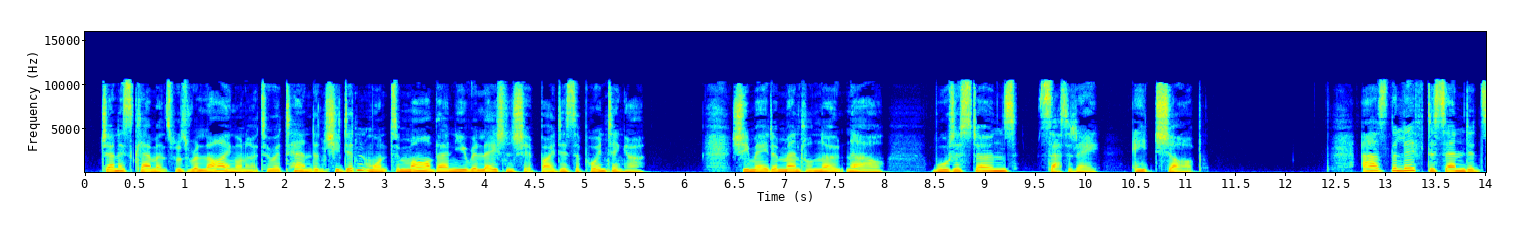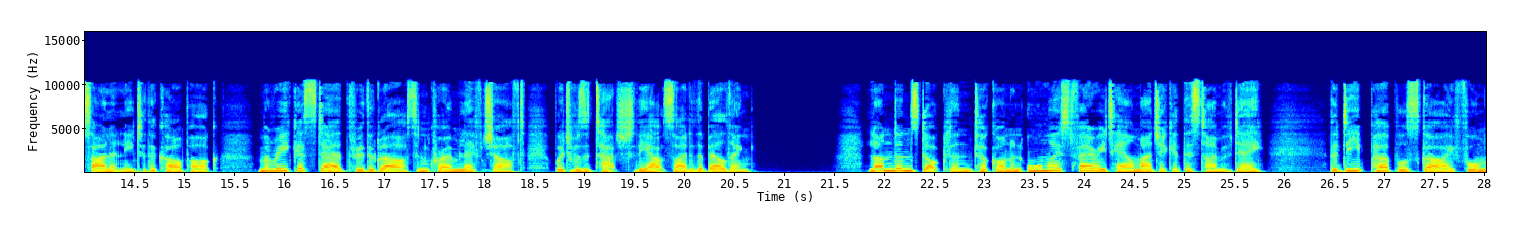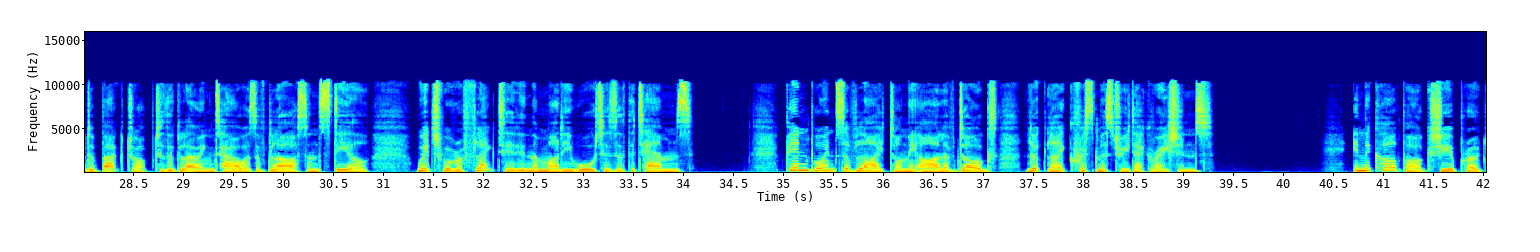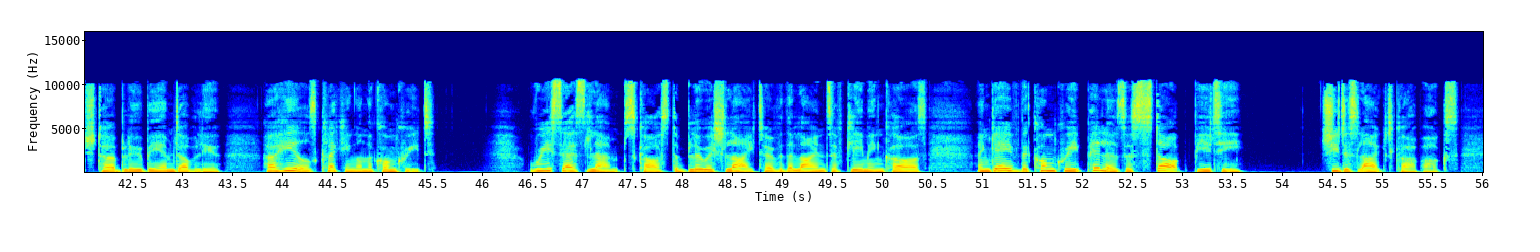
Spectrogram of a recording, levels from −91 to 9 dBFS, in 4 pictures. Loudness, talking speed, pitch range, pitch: -23 LUFS, 160 wpm, 160-220 Hz, 180 Hz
